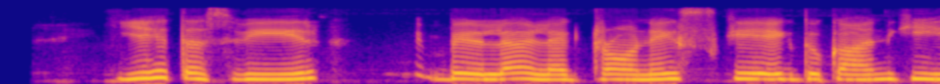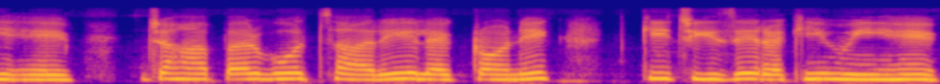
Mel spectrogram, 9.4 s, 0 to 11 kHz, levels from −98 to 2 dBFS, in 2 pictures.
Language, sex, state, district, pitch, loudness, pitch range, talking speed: Hindi, female, Uttar Pradesh, Etah, 210 Hz, -15 LUFS, 200-220 Hz, 120 wpm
